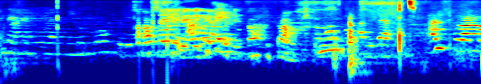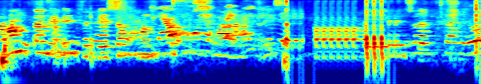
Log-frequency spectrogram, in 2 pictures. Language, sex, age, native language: Icelandic, male, 9, Icelandic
